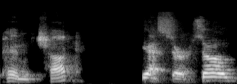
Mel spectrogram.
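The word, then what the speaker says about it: pencak: I'm sorry you said pen Chuck yes sir so the C is pronounced cha so if you don't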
